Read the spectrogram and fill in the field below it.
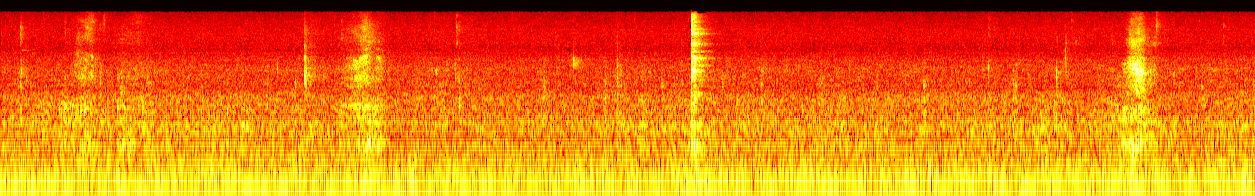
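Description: A man slurps soup from a spoon.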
